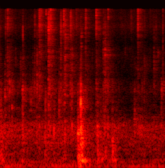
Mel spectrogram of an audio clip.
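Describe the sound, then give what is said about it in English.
Utensils clatter against a pan as eggs cook in a smoking pan, with a few light scrapes and one sharper clink near the middle. “We're gonna do a second egg. Maybe that'll turn out prettier.”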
